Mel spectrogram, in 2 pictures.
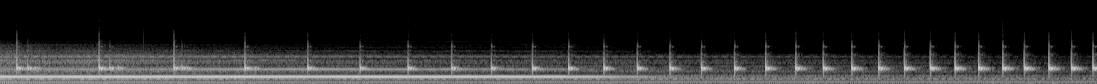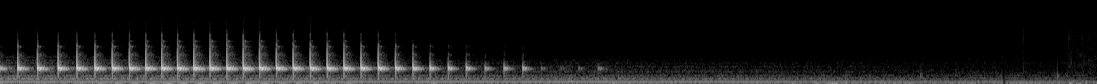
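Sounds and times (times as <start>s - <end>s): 
wooden fish knocking: 0.2s - 17.1s.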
